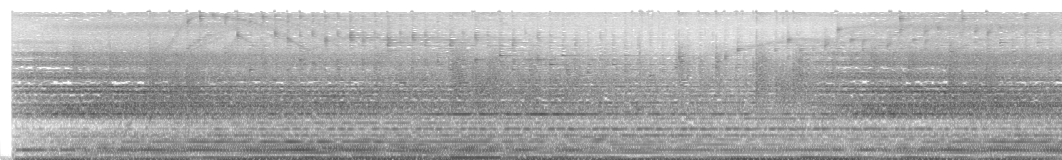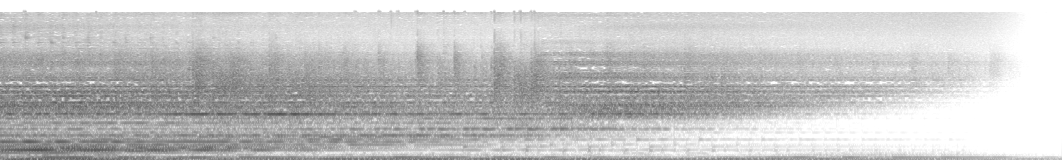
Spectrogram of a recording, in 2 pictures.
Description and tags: Made with reason + absynth mastered and mixed in Audition.Tried to make a unique heavenly sound so... enjoy :]
angel, vocal, synth, cinematic, trip, hell, female, demon, pad, ambience, chord, heaven, ghost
